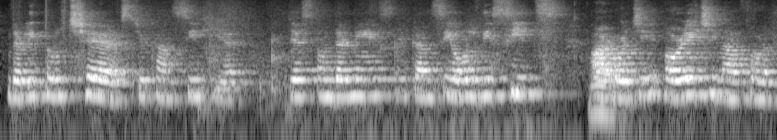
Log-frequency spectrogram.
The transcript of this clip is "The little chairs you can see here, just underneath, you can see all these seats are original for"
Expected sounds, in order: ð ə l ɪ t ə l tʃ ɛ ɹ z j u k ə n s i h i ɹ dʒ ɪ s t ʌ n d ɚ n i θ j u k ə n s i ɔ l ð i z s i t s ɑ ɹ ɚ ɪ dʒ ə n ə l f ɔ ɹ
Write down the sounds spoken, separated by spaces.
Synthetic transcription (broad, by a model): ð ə l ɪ t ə l tʃ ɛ ɹ s j u k ə n s i h i ɹ dʒ ɪ s t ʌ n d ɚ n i s j u k ə n s i ɔ l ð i s i t s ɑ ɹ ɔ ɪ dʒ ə n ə l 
